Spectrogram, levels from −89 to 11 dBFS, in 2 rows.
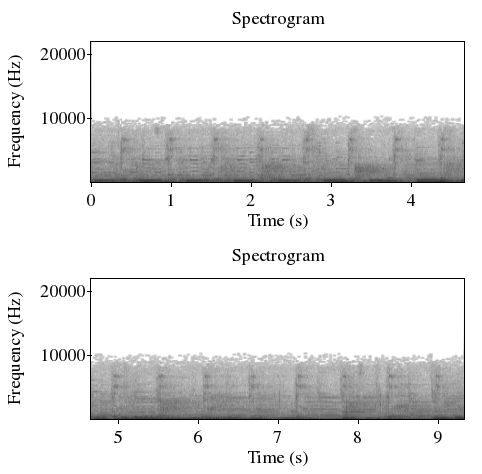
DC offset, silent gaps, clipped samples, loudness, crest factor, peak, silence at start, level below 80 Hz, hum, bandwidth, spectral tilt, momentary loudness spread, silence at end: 0.2%; none; under 0.1%; -19 LUFS; 14 dB; -4 dBFS; 0 s; -40 dBFS; none; 10 kHz; -6.5 dB/octave; 5 LU; 0 s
